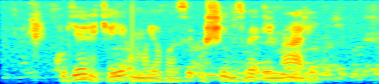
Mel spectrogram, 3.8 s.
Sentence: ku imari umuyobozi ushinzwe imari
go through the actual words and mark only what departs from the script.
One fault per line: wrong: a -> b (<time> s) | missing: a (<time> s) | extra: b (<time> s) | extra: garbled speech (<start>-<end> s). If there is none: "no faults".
wrong: imari -> byerekeye (0.7 s)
